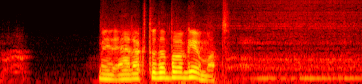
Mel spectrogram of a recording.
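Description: A large dinosaur roars loudly.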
